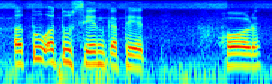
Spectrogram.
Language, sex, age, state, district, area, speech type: Santali, male, 45-60, Jharkhand, Seraikela Kharsawan, rural, spontaneous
